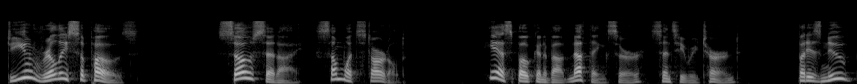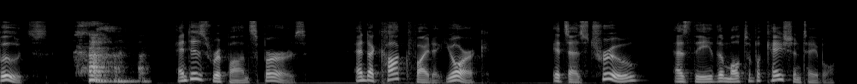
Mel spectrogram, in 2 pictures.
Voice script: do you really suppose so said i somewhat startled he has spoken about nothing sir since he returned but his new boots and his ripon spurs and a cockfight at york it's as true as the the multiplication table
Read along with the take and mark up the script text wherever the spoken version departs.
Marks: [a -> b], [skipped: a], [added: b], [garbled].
do you really suppose so said i somewhat startled he has spoken about nothing sir since he returned but his new boots and his ripon spurs and a cockfight at york it's as true as the the multiplication table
